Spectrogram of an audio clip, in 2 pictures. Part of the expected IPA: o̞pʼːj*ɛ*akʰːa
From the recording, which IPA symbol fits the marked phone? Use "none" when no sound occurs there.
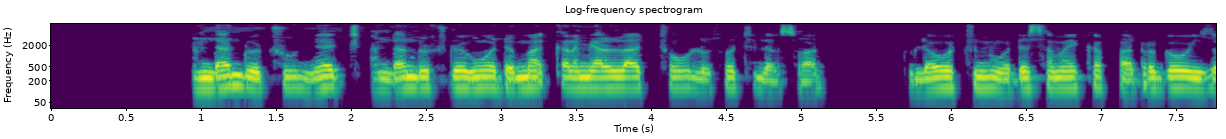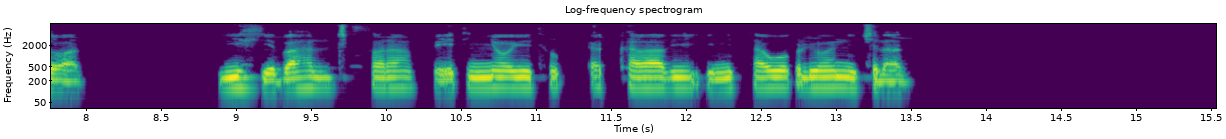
a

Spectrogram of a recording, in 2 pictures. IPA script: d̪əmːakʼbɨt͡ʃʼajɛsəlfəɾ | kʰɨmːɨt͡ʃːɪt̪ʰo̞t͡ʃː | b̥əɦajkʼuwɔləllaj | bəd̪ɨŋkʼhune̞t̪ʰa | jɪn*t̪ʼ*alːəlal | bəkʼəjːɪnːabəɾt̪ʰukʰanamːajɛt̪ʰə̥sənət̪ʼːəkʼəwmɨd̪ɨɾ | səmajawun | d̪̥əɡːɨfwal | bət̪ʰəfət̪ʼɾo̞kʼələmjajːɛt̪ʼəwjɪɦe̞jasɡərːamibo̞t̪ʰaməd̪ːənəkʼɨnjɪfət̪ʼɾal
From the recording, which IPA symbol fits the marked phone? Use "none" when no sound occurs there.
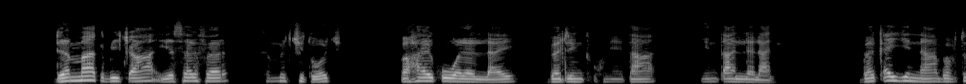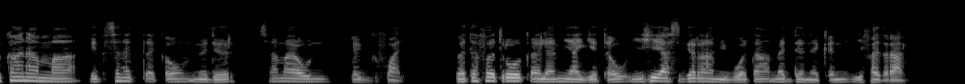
t̪ʼ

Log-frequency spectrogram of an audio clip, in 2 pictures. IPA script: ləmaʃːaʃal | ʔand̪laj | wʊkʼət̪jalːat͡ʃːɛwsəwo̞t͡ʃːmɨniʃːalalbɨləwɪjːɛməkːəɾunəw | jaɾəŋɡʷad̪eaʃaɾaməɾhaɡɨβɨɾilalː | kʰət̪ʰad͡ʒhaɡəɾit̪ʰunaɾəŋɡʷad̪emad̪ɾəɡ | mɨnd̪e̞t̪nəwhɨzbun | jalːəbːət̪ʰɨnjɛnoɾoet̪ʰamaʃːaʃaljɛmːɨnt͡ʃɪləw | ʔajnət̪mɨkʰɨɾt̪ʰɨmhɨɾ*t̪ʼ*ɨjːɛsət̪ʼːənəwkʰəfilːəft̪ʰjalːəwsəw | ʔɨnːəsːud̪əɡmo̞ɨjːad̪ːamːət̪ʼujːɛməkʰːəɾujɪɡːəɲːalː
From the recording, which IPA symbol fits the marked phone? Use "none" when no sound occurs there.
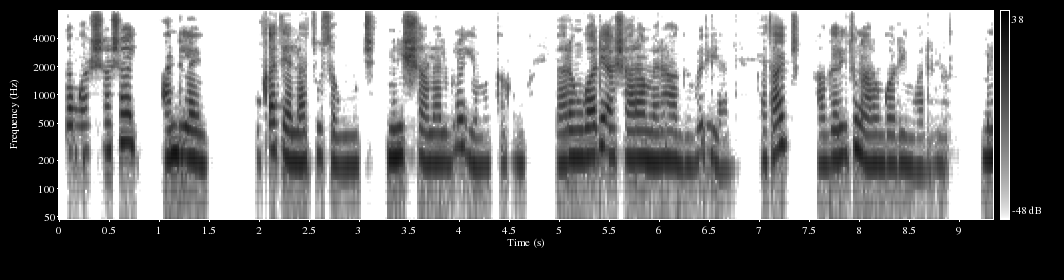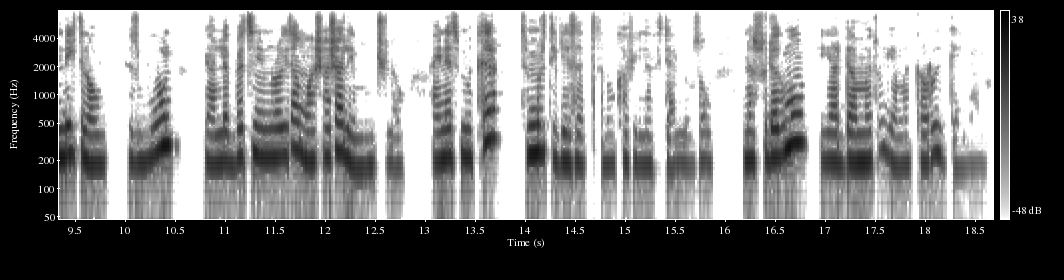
t̪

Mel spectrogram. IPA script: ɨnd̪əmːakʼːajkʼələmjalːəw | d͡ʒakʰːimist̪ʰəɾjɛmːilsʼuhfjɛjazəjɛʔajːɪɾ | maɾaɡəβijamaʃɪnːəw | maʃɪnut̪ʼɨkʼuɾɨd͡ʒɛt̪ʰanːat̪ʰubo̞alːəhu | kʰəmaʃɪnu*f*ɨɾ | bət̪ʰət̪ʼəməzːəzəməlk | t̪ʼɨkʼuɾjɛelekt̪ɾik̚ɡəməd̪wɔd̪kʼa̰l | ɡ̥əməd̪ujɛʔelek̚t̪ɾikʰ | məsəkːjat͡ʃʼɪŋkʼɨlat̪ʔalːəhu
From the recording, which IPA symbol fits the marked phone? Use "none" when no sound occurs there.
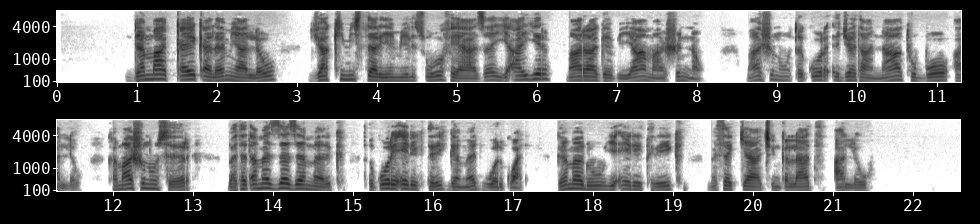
s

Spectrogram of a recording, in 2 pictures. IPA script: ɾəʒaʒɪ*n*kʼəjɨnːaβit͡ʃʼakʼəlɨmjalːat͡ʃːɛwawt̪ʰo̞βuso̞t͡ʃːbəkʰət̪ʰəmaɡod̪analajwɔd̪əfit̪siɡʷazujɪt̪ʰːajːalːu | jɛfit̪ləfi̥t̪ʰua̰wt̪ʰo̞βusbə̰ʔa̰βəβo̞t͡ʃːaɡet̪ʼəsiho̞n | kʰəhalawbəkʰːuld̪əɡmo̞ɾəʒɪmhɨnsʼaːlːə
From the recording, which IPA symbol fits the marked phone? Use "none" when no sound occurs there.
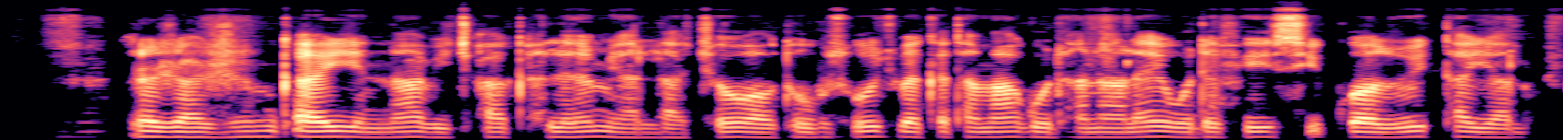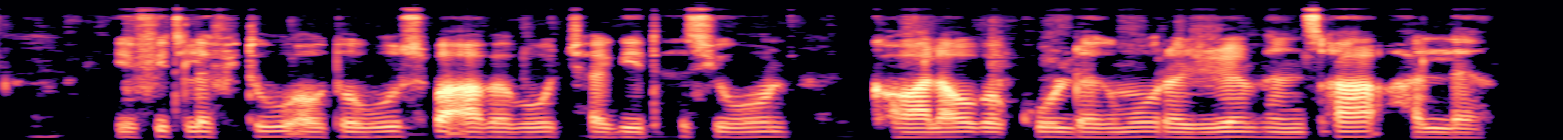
m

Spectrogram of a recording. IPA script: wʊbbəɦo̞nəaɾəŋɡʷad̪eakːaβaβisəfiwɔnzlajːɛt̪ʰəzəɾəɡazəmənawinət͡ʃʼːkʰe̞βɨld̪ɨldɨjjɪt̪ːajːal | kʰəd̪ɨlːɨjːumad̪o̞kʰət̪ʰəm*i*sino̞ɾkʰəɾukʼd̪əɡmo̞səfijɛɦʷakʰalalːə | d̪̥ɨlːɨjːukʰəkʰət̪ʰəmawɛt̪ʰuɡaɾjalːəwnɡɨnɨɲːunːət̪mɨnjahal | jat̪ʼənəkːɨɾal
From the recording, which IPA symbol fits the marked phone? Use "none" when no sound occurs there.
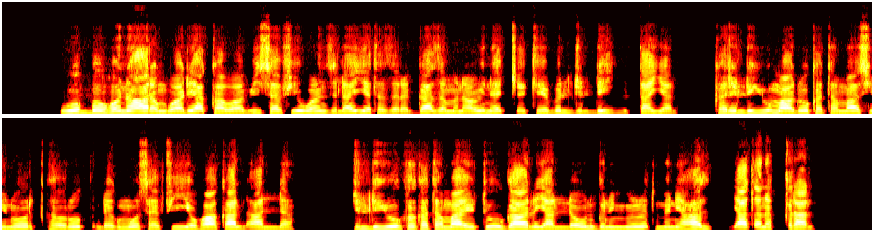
a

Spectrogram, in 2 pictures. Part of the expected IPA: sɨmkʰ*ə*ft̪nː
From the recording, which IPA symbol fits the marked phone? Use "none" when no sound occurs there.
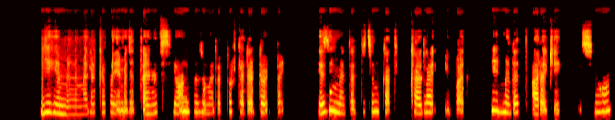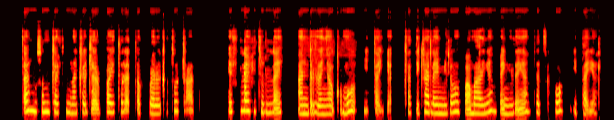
ə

